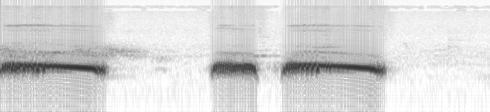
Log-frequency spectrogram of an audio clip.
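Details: Lure cooing of a spotted dove in the thúc gù giọng thổ style, for attracting wild doves: a long steady coo, a pause, then a short hoot and another long slightly falling coo.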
